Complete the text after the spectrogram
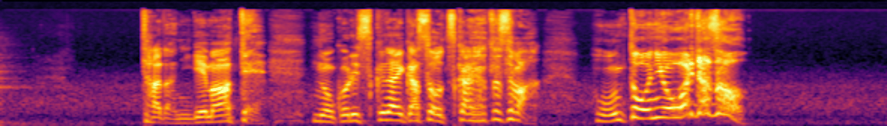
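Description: A young man speaks anxiously and fast.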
